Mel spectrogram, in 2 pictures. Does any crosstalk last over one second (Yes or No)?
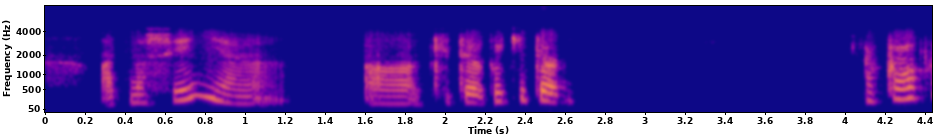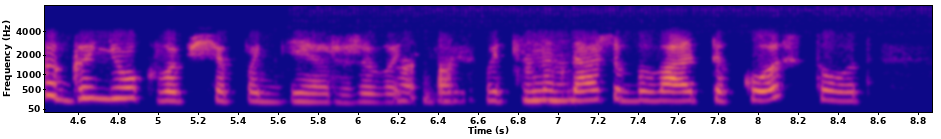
No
